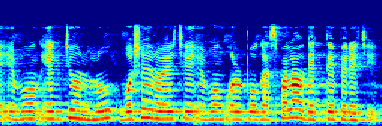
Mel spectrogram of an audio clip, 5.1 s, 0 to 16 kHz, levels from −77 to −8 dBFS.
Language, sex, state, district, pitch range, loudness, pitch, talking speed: Bengali, female, Assam, Hailakandi, 205-220 Hz, -16 LUFS, 210 Hz, 120 wpm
